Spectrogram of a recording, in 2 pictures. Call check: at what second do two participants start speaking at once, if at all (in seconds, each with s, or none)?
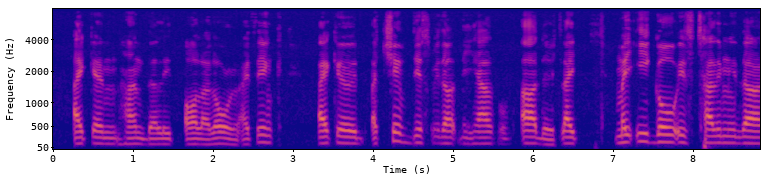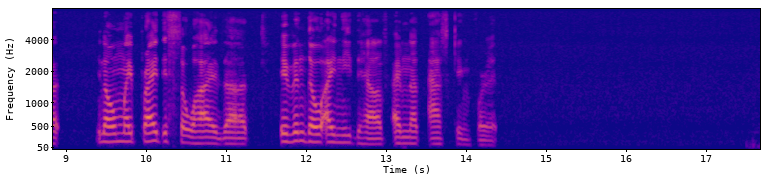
none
